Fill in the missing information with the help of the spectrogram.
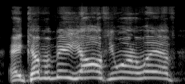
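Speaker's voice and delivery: high, loud mock Arnold drawling y'all; Terminator with a Southern twang. Dubbing joke about Schwarzenegger, mock high loud Terminator. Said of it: "Terminator go around going".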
